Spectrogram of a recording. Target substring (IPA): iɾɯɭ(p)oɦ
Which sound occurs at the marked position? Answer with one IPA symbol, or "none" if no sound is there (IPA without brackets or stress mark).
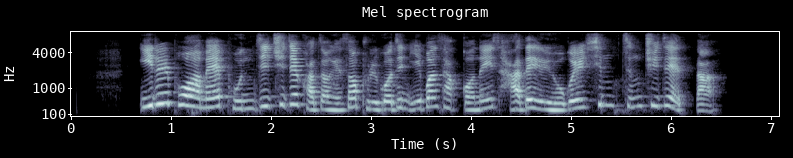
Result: pʰ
